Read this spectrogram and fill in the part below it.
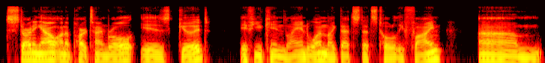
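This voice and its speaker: A man hosting a group call as a sales coach, giving relaxed, encouraging feedback with a casual manner. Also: medium pitch, dry recording, studio quality.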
